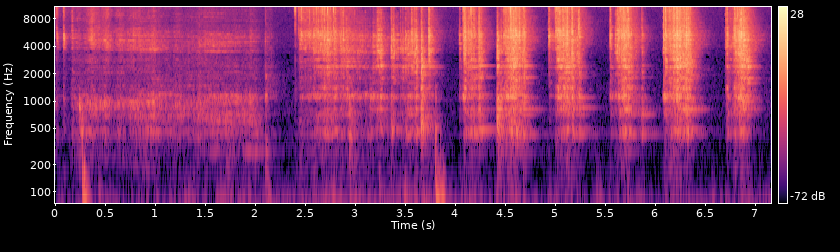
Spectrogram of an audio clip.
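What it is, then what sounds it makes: Stainless steel box grater scraped by fingernails. Long orange nails scratch over the fine and coarse grating holes of a hollow stainless steel box grater. A quiet, continuous rasp gives way to louder, bright scraping, ending in six separate rough strokes with a hollow metallic edge and almost no low end.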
